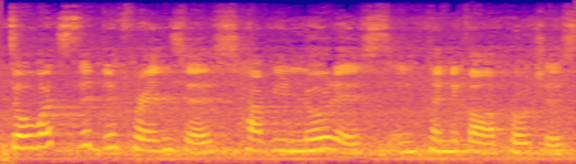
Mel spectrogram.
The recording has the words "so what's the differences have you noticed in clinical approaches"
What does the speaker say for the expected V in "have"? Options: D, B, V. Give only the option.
V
